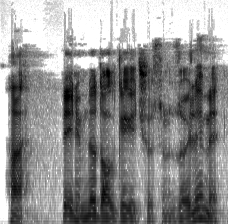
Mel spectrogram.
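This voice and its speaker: A man's voice: low voice, animated, quick pace, muffled recording. A man voicing a furious, blustering old brute. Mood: angry threats. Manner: angry, blustering, shouting threats. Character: old, huge, violent male doctor, menacing. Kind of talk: audiobook character reading.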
